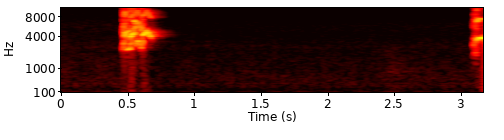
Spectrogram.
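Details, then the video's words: Two loud, shrill chirps from a rosy-faced lovebird, each a brief raspy burst, separated by more than two seconds of quiet. "Lovebird Chirping Sounds"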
